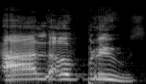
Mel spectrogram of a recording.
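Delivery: mocking send-up of a rich blues fan. Imitating a billionaire on a brewery stage, mocking a billionaire blues fan. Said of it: "and he's like".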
